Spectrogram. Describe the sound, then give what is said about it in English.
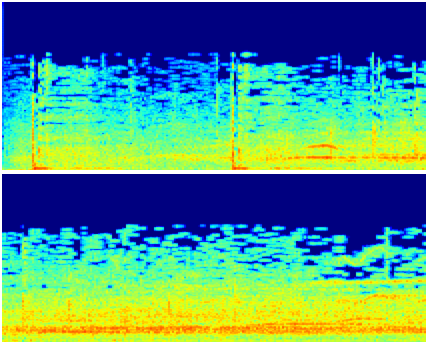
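A gavel opens the four-day Democratic National Convention in Denver with two sharp, separate knocks over crowd murmur. A loud, steady crowd roar then swells and holds until the end. “Party Chief Howard Dean officially gaveled the four-day gathering to order, where the faithful are expected to rally round and nominate Barack Obama to be the party candidate for the White House.”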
